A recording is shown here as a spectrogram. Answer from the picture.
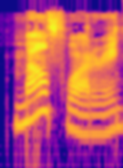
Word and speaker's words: mouthwatering: might say mouthwatering uh-uh the stress is on the first syllable mouthwatering you you over the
